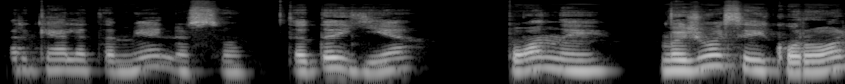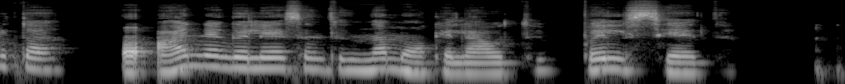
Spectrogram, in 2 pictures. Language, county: Lithuanian, Telšiai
